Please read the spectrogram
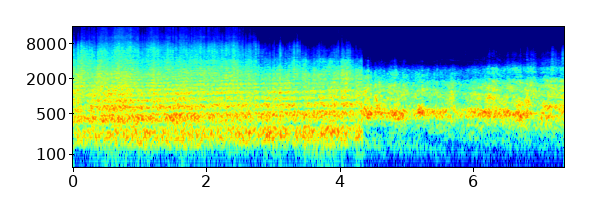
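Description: Dassault Rafale's twin M88 turbofans in afterburner, a loud steady jet roar during a display manoeuvre. About four seconds in, the sound abruptly loses its highest and lowest parts and turns duller.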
